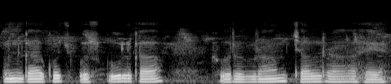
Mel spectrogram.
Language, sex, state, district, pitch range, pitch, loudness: Hindi, male, Madhya Pradesh, Bhopal, 120-135 Hz, 125 Hz, -15 LUFS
